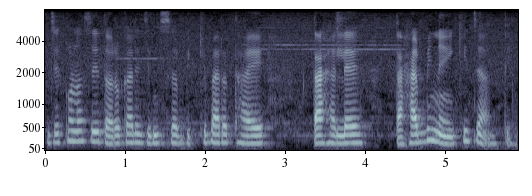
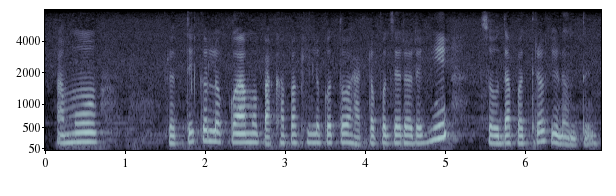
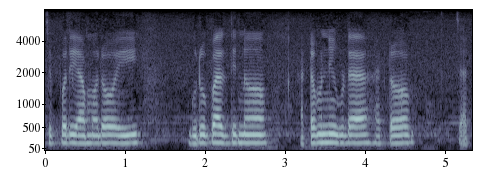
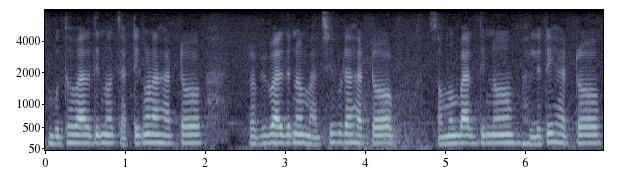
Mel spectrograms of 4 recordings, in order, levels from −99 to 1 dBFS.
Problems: constant background noise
